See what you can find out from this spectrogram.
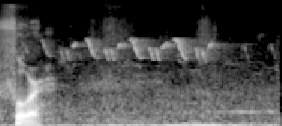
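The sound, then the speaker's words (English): A bird calls repeatedly in quick, high chirping phrases over a steady low outdoor rumble, with a brief human vocal sound at the very start. “And what's that bird making all that damn noise for?”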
